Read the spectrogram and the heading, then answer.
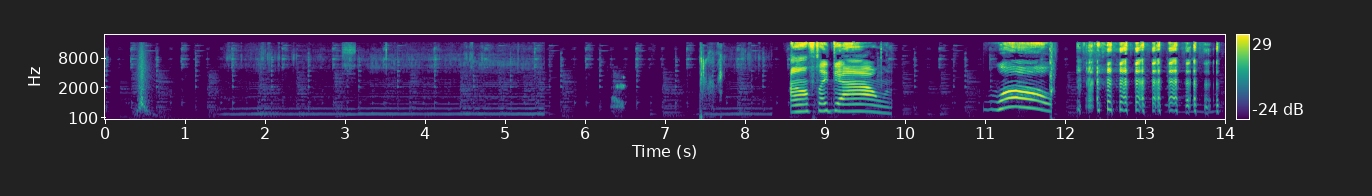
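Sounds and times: cartoon frog croak: 6.3 - 6.6.

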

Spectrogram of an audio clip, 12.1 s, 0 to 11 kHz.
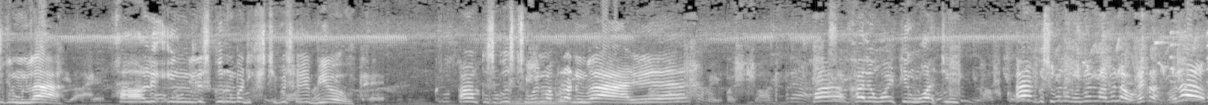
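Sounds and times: boys talking: 0.0 - 12.0
insects droning: 0.0 - 12.0.

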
